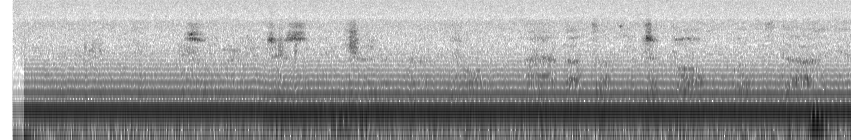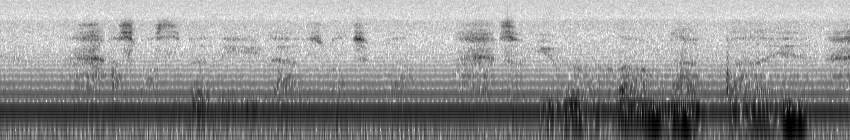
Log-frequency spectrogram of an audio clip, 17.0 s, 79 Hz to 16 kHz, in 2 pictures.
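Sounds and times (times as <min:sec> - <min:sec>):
faint low buzzing drone: 0:00.0 - 0:17.0.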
